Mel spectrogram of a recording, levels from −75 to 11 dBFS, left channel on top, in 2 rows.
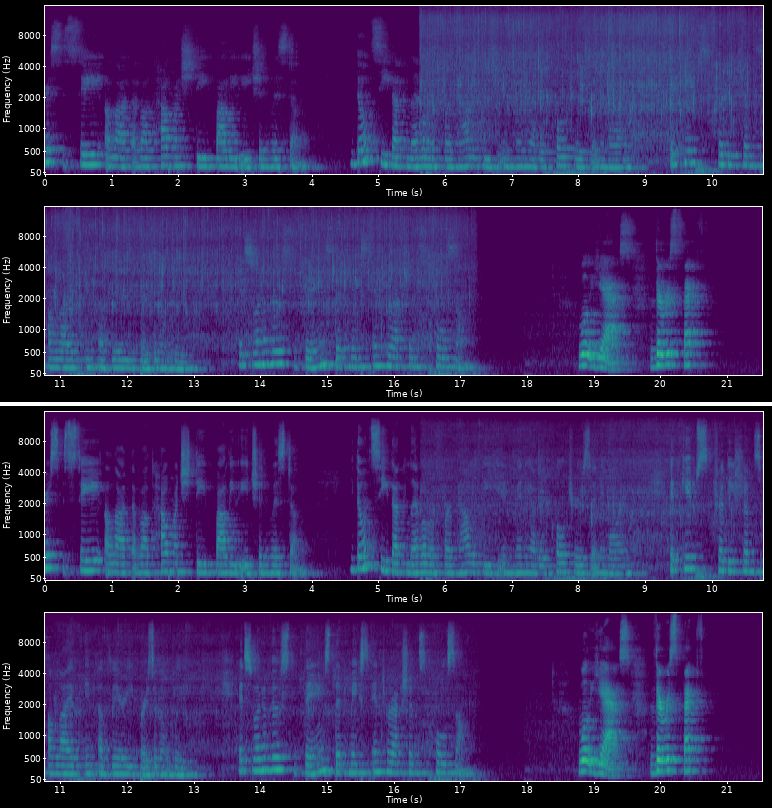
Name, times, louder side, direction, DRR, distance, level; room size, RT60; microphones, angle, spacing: voice 1, 0.0-4.0 4.6-13.0 13.3-17.2, right 2 dB, 90° right, 5 dB, 1.8 m, -35 dB
sound 1, 5.6-17.3, left 7 dB, 65° left, 1.4 m, -42 dB
voice 2, 18.8-20.6, right 2 dB, 30° right, 5 dB, 1.2 m, -26 dB
13.5 x 11.5 x 4.3 m, 0.71 s
head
